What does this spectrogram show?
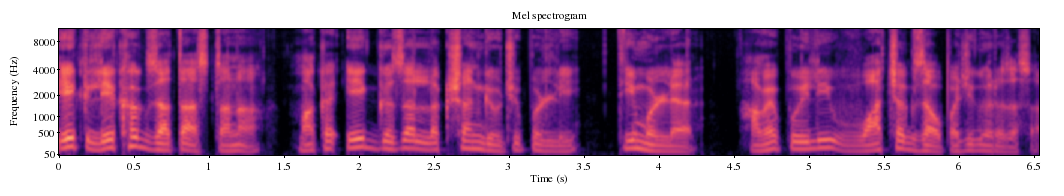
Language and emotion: Goan Konkani, neutral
